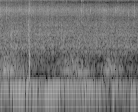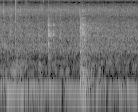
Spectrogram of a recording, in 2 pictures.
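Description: Malpua batter frying in hot ghee in a frying pan: a steady sizzle with a few sharper pops.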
